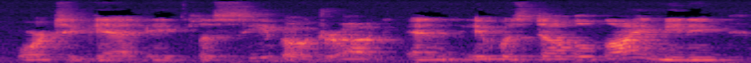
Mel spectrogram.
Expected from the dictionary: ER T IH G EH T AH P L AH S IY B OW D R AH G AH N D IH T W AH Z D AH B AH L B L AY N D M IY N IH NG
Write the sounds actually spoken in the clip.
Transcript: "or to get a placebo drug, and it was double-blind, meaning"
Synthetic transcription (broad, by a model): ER T IH G EH T AH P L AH S IY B OW D R AH G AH N IH T W AH Z D AH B L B AY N M IY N IH NG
